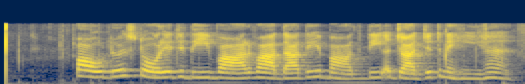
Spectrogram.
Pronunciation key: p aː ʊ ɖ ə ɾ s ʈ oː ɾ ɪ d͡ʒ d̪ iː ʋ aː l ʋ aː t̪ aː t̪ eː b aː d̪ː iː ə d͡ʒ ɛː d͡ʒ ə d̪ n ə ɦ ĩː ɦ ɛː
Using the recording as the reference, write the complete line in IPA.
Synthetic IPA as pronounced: p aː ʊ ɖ ə ɾ s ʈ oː ɾ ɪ d͡ʒ d̪ iː ʋ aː ɾ ʋ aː d̪ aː d̪ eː b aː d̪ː iː ə d͡ʒ aː d͡ʒ ə t̪ n ə ɦ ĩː ɦ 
